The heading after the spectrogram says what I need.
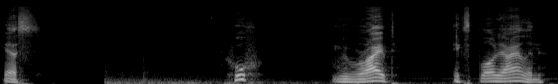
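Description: A man's voice: medium pitch, takes it slowly, fairly bright tone. A man giving casual, sweary playthrough commentary, reacting aloud as he plays a game. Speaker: gamer. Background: game music.

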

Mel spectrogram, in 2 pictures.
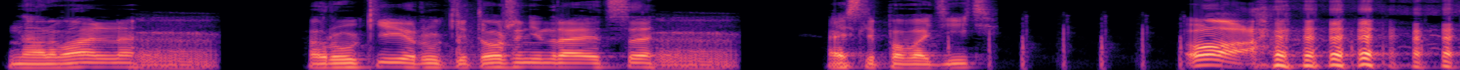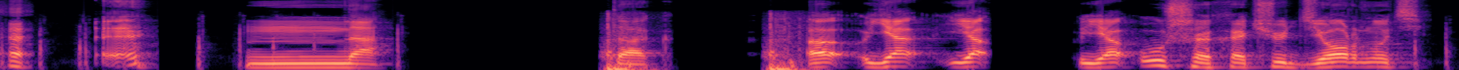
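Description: A man's voice: mid-range voice, slow pace, creaky, long pauses, slight background noise. A man hosting a gaming video with casual joking commentary, sarcastic and talking directly to the game character.

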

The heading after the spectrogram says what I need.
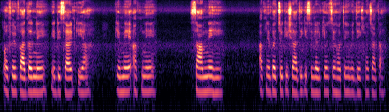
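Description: A woman casually retells a romance story and keeps correcting herself as she goes. Her voice is gravelly and somewhat high. Her pitch stays flat. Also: moderate pace. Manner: rambling, self-correcting.

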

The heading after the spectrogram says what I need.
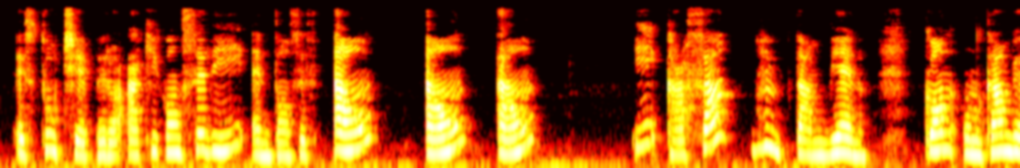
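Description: Woman, language teacher, drawn-out repetitions, very slow delivery, muffled lo-fi sound. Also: fairly high pitch. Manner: repeats each word slowly, coaxing the listener to echo. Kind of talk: slow pronunciation lesson. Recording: dull lo-fi recording.

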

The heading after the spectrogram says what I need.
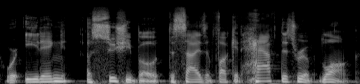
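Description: A man's voice: mid-range voice, moderate pace, dry recording, clean studio sound. A man hosting a podcast, telling a story with acted-out quotes and casual swearing. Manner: animated storyteller acting out quotes, swears freely. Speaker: podcast host.

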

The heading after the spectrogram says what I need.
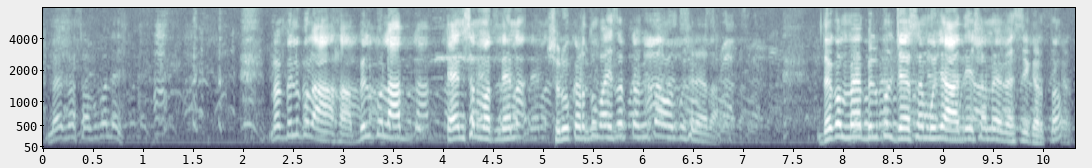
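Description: A man's voice: very high-pitched, moderate pace. A young man performing comic poetry patter on stage, chatty and teasing, forever assuring the crowd he is telling the truth, through a stage microphone at a live gathering. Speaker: stand-up poet. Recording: lively crowd reacting behind.

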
